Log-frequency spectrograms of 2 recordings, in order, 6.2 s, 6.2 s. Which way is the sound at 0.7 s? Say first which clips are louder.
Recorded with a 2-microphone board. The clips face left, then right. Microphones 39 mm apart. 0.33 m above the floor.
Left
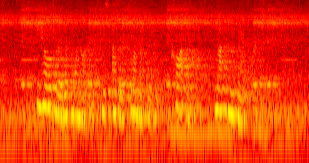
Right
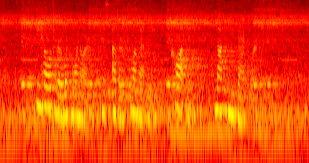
Even; 55° right (ahead or behind).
